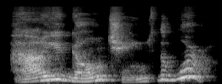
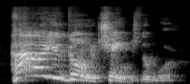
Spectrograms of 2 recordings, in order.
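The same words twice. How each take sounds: First: It is mumbled quietly. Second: It is screamed loudly.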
